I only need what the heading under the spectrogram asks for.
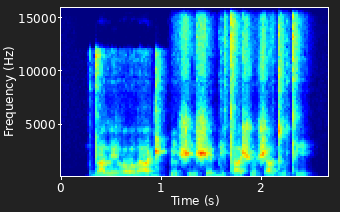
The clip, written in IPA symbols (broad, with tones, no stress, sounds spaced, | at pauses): d a˦ l e˧ l ɔ˨ l a˨˦ ɡ i˦˨ k͡p ĩ˨ ʃ i˨˦ ʃ e˦ b i˦˨ t a˧ ʃ ũ˨ ʃ a˨ d u˧ t i˦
